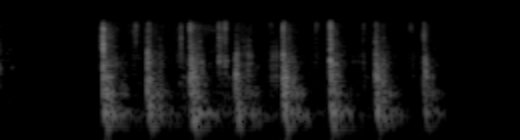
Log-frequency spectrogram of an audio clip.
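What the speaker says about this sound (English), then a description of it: "I heard footsteps from the main hall side of the doors" Footsteps in the visual novel Danganronpa Lapse: about ten evenly spaced, dull thudding steps, close and fairly loud, after a short silence and with nothing else around them.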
